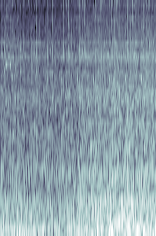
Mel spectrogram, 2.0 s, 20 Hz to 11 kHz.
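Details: Ford engine with rough, lumpy idle from one dead cylinder; a newly replaced coil was swapped but the misfire stayed on that cylinder. Coil supply ~13 V is present but the igniter gives no output, so there is no spark.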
